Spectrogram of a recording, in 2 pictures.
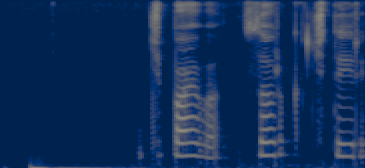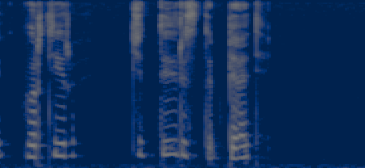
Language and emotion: Russian, sad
